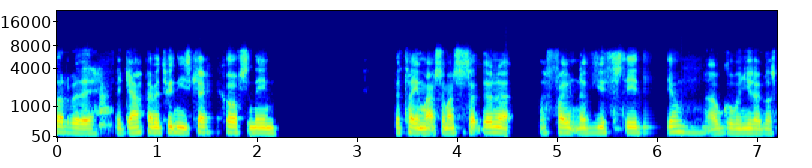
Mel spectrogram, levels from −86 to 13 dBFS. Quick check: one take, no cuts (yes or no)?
yes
